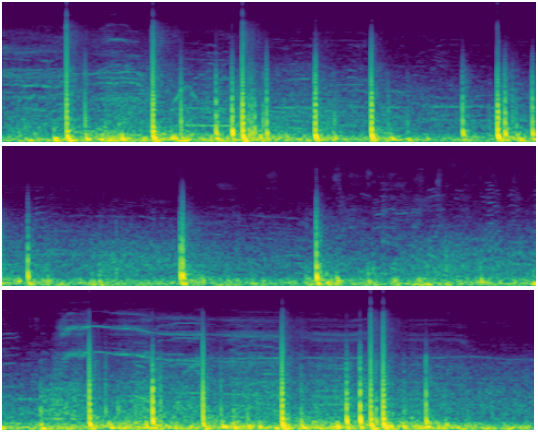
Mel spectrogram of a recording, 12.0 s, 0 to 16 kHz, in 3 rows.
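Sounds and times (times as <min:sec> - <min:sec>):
firework bangs: 0:00.0 - 0:12.0
high falling whistle: 0:08.4 - 0:11.6.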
